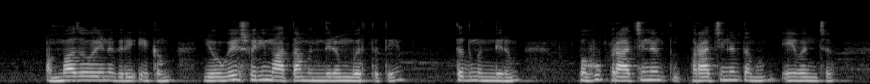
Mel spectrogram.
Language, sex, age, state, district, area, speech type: Sanskrit, female, 18-30, Maharashtra, Beed, rural, spontaneous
